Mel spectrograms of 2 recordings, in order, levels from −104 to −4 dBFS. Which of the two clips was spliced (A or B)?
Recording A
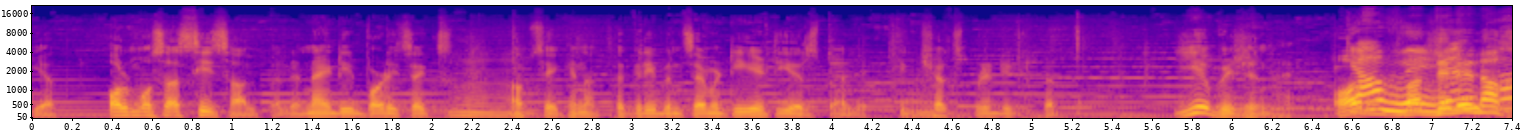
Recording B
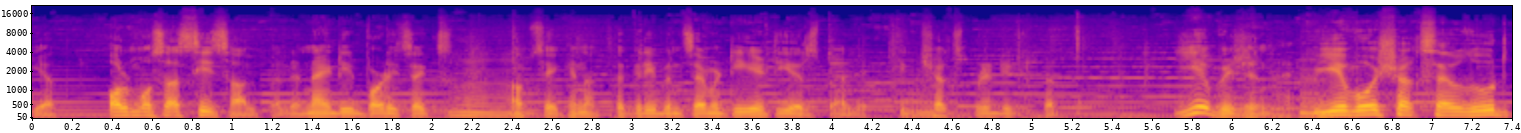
B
